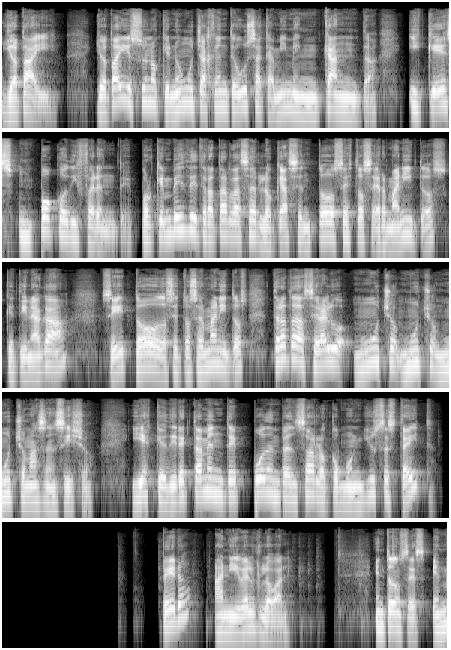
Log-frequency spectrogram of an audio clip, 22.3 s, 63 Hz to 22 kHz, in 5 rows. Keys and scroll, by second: 0.5 Escape, 0.8 k, 6.6 k, 7.8 Escape, 8.0 u, 9.1 shift+v, 9.4 k, 10.9 Escape, 12.0 1, 14.4 space, 14.6 shift+;, 14.8 space, 16.1-21.4 typing.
